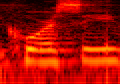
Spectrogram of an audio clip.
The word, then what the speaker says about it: Corsi: just change it as corsi with a hard C Sound and I also asked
